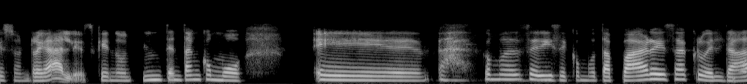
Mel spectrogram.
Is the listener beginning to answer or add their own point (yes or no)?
no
